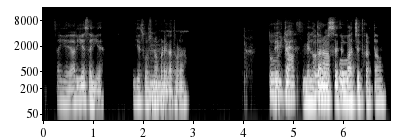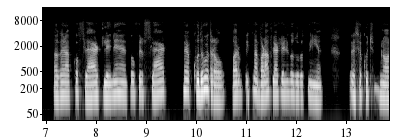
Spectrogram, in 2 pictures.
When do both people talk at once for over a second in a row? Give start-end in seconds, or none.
4.6-6.0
